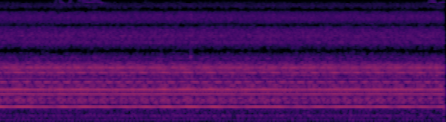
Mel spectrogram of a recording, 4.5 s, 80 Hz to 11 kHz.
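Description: A steady high whine near 500 Hz with a faint hum, constant throughout; the fridge is whining, cause not evident.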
